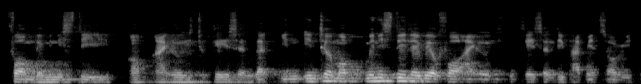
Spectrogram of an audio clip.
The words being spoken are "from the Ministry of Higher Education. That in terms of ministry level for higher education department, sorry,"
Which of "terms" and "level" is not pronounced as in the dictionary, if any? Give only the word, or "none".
terms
